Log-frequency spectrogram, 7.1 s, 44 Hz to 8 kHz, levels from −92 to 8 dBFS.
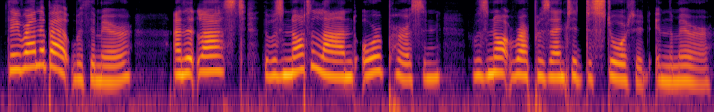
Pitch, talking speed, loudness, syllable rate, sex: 240 Hz, 210 wpm, -19 LUFS, 5.8 syllables/s, female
